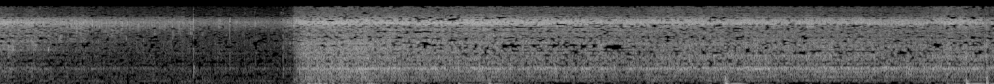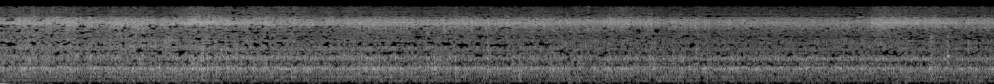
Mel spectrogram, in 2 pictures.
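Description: Kashmiri nadru (lotus stem) and potatoes drop into hot oil in a pressure cooker, bursting into a loud, steady sizzling hiss after a few quiet seconds and frying continuously without talk.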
